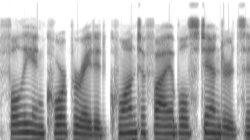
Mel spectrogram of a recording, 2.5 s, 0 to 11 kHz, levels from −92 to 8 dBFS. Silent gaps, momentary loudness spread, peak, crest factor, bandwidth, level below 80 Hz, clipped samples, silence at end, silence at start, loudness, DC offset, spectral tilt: none; 2 LU; -4 dBFS; 16 dB; 7.2 kHz; -46 dBFS; under 0.1%; 0 s; 0 s; -20 LUFS; 2%; -6 dB/octave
